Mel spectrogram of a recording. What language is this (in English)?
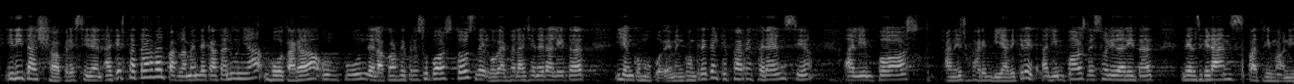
Catalan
